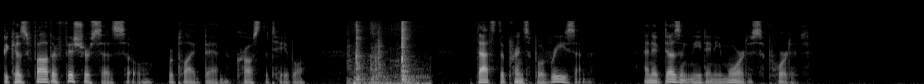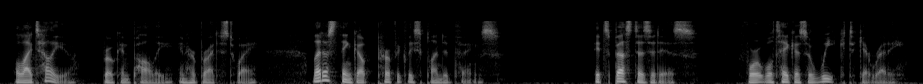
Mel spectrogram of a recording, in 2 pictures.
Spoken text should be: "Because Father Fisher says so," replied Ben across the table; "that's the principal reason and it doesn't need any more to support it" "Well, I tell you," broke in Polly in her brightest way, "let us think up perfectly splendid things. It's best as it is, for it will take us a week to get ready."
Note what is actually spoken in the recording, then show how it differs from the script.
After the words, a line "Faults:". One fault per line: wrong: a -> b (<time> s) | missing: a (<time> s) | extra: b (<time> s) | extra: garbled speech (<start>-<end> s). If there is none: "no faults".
"Because Father Fisher says so," replied Ben across the table; "that's the principal reason and it doesn't need any more to support it" "Well, I tell you," broke in Polly in her brightest way, "let us think up perfectly splendid things. It's best as it is, for it will take us a week to get ready."
Faults:
no faults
